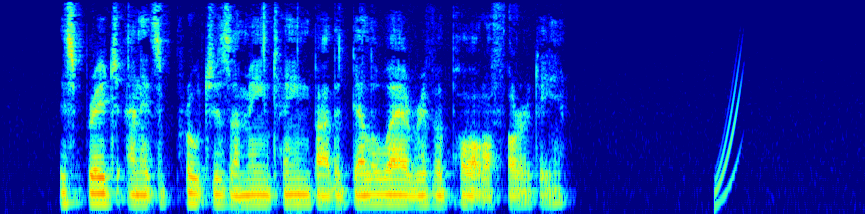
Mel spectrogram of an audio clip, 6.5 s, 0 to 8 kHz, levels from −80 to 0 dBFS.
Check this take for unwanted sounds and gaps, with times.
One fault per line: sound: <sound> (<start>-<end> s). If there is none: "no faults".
sound: chirp (5.4-5.6 s)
